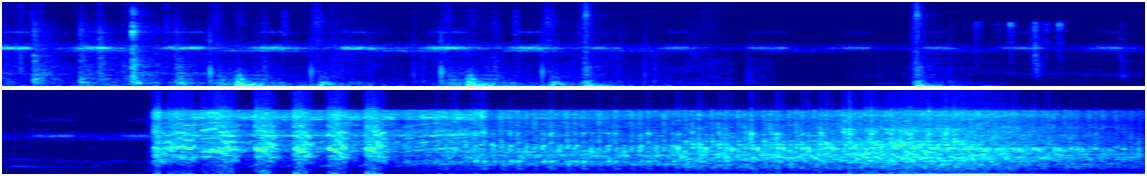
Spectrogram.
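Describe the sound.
A truck engine starts at night and settles into a loud, steady rumble that drowns out the crickets chirping before it, with a few clicks and knocks heard ahead of ignition.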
